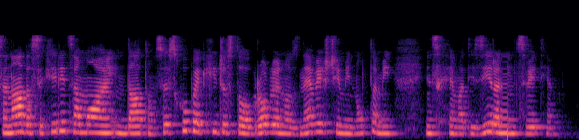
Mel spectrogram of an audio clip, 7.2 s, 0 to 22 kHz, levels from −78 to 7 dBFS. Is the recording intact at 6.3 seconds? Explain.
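No. From 6.29 to 6.35 s, about 60 ms, there is concealed Bluetooth headset packet loss. A run of voice packets never reached the phone, and the receiver filled the gap by repeating the best-matching recent stretch of waveform, roughly the last 20 ms. The result is a buzzy, held tone at full level, with a slight warble as real speech resumes. On a waveform the gap shows as identical repeating cycles with no dip in amplitude. A spectrogram shows frozen horizontal harmonic stripes, still capped near 8 kHz by the mSBC codec.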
